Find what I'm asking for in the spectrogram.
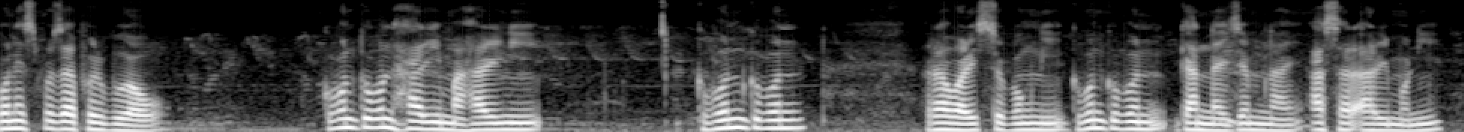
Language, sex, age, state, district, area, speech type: Bodo, male, 30-45, Assam, Baksa, urban, spontaneous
